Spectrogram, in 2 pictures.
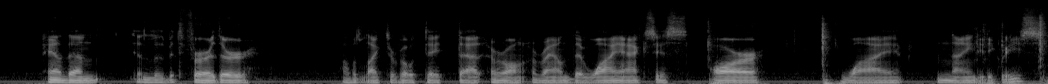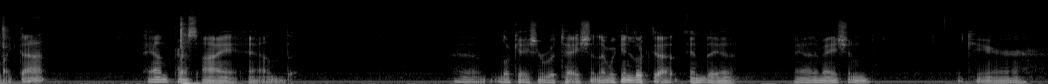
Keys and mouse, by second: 1.0-2.9 drag, 7.0 r, 12.2 i, 17.3-18.4 drag.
